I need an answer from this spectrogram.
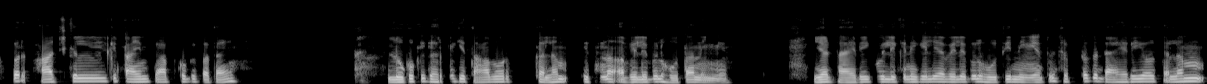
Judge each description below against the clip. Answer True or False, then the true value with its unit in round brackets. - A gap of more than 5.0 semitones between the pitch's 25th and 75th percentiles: False (2.5 semitones)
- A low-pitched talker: True (120 Hz)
